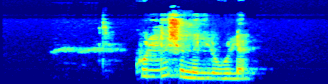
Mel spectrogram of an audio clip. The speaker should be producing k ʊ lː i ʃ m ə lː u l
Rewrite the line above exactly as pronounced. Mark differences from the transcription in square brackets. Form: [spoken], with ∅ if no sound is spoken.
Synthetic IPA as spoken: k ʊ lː i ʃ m ə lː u l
